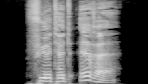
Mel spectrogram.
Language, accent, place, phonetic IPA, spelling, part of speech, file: German, Germany, Berlin, [ˌfyːɐ̯tət ˈɪʁə], führtet irre, verb, De-führtet irre.ogg
- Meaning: inflection of irreführen: 1. second-person plural preterite 2. second-person plural subjunctive II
